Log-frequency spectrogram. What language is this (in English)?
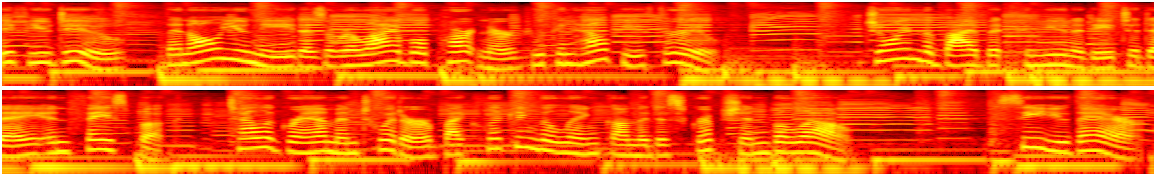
Filipino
